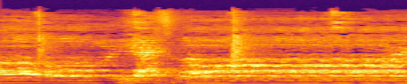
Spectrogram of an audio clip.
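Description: Men singing a slow gospel worship song together, a lead voice with a small group of backing singers, in long held notes with a brief breath about a second in.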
